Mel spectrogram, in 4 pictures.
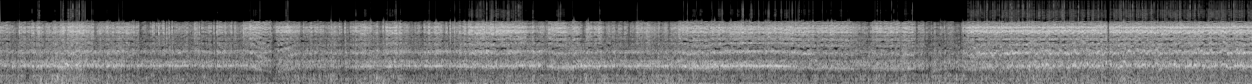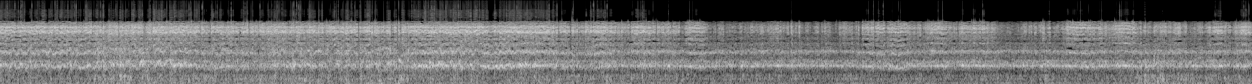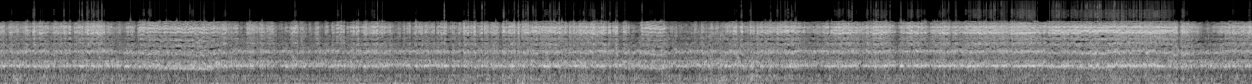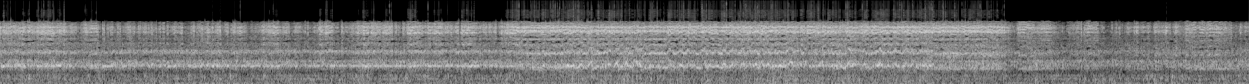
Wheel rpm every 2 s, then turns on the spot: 230, 220, 230, 230, 210, 200, 190, 220, 200, 220, 230, 230, 230, 220, 230, 230, 230, 230, 220, 230, 230, 210, 190, 200, 200.
none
